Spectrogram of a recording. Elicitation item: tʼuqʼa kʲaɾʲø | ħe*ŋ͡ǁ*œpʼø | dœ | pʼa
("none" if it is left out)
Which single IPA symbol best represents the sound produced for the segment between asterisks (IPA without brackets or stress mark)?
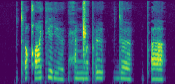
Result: ŋ͡ǁ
